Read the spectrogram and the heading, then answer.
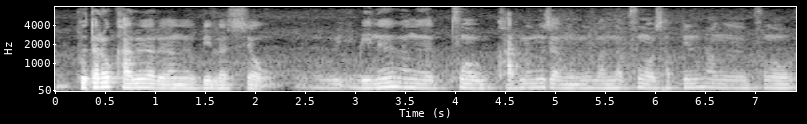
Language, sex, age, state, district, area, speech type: Bodo, male, 30-45, Assam, Kokrajhar, rural, spontaneous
